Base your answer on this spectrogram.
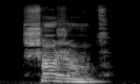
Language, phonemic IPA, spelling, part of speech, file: French, /ʃɑ̃.ʒɑ̃t/, changeante, adjective, LL-Q150 (fra)-changeante.wav
- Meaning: feminine singular of changeant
